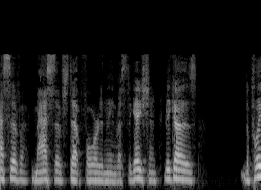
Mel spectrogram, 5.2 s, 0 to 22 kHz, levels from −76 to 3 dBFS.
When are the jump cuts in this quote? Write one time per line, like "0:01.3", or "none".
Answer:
0:03.2

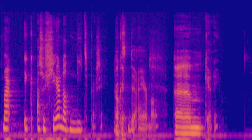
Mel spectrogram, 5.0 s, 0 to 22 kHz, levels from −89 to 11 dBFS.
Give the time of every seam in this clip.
none

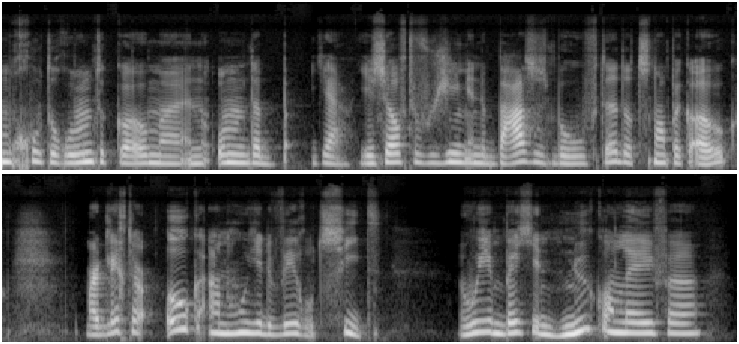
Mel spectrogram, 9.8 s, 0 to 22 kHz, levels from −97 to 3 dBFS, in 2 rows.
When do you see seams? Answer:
none

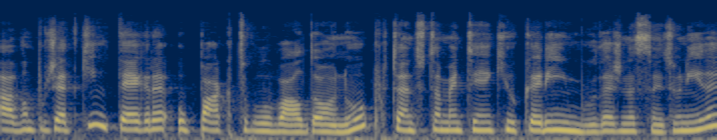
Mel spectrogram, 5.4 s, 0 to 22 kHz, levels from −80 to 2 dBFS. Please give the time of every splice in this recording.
none

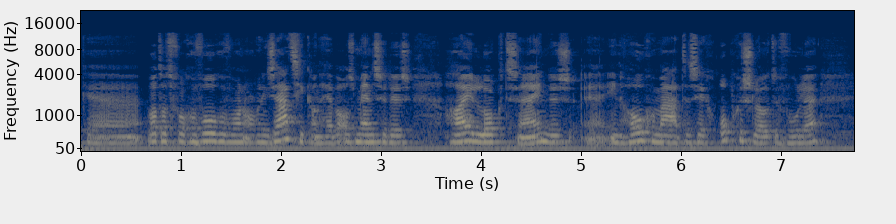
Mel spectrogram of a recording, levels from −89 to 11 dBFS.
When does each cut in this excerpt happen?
none

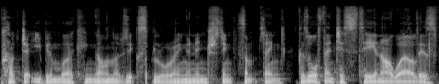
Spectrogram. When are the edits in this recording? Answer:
0:02.3
0:02.9

